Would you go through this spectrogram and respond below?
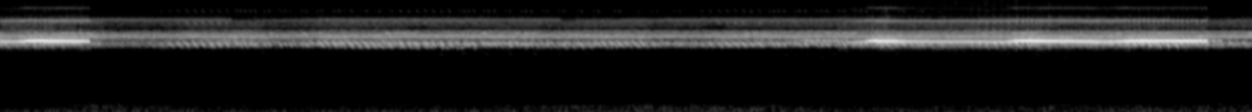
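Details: Bell crickets in autumn at Sanuki, Chiba Prefecture, Japan: loud clear ringing trills open the recording, a quieter steady insect chorus follows, then three more bright bursts return toward the end.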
